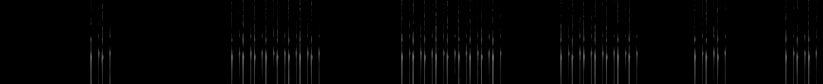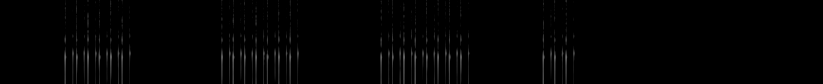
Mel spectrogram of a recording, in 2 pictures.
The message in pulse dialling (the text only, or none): 2 8 9 7 3 3 6 7 8 3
